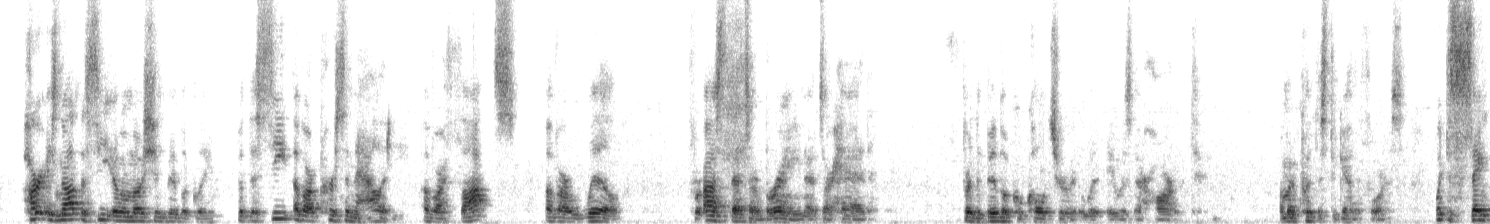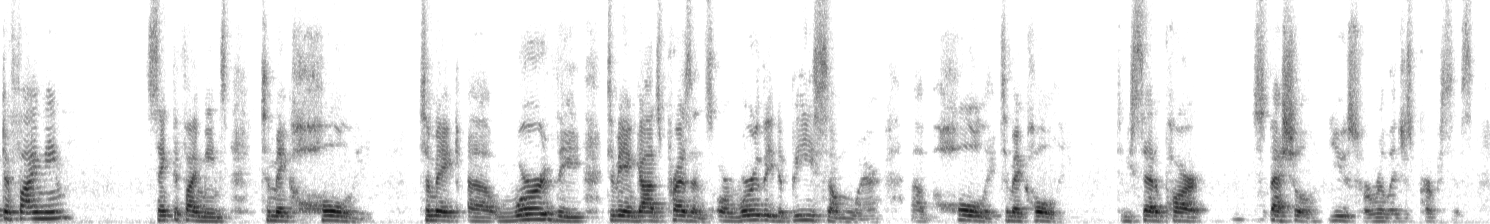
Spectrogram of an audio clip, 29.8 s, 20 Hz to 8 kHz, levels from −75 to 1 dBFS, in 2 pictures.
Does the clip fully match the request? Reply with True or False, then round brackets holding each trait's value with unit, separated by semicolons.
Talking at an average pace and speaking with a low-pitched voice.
False (165 wpm; 175 Hz)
